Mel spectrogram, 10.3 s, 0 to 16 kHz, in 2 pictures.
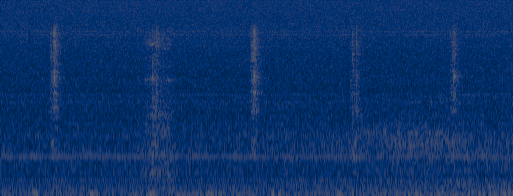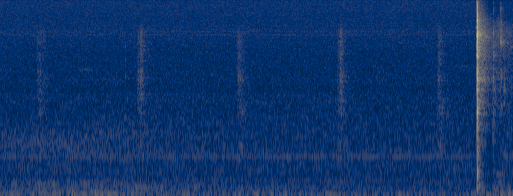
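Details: Voltage-operated earth leakage circuit breaker coil drawing about 45 mA as voltage is ramped up: faint, steady ticks about once a second, then a sharp loud snap as it trips at around 15.5 volts.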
